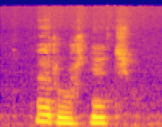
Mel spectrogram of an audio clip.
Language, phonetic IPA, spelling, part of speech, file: Polish, [vɨˈruʒʲɲät͡ɕ], wyróżniać, verb, LL-Q809 (pol)-wyróżniać.wav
